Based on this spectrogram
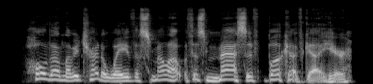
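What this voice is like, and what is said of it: Rough, sick-sounding voice. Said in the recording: “My voice is screwed up. ... I've been sick for a while. So you're going to have to deal with my crappy voice.”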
